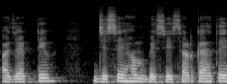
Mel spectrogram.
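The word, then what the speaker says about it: adjective: Number 3 पे आता है हमारा एडजेक्टिव, जिसे बहुत से लोग पढ़ते हैं एडजेक्टिव, लेकिन दोस्तों इसकी सही प्रोनाउंसिएशन होती है एडजेक्टिव। जब कभी भी ए और जे के बीच में डी आए तो डी हमेशा साइलेंट रहती है।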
